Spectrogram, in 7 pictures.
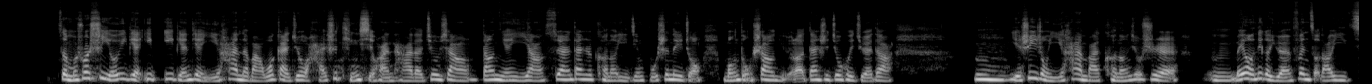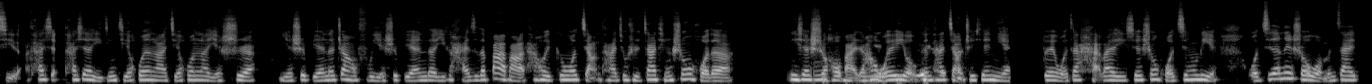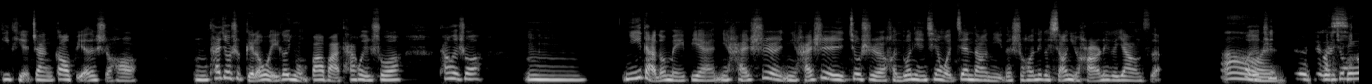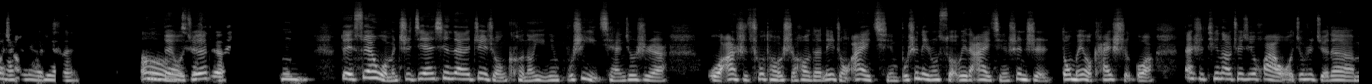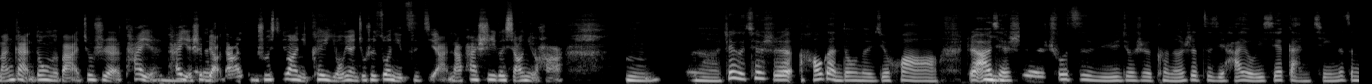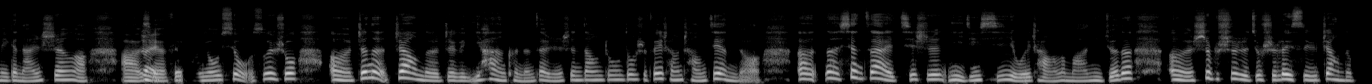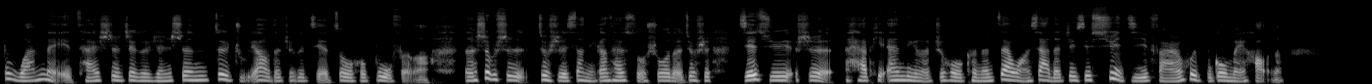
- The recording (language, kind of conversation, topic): Chinese, podcast, 你能跟我们分享一部对你影响很大的电影吗？
- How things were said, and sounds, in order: laughing while speaking: "滴"; laugh; "拥抱" said as "涌抱"; inhale; teeth sucking; other background noise; in English: "happy ending"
